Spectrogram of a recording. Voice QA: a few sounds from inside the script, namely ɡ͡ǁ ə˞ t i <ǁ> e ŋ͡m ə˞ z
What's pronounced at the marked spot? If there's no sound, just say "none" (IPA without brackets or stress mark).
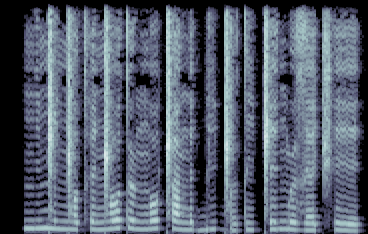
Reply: ǁ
